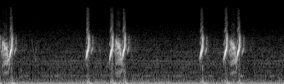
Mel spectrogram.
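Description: Common quail giving its liquid, three-note 'wet-my-lips' phrase twice, each quick sharp triplet about a second apart, over faint background hum.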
